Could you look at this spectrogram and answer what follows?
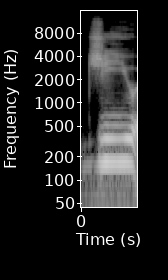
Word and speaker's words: Guay: That's gu a y pronounced gu on LinkedIn.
